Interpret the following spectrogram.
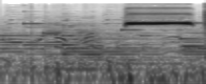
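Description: A single loud whistle blast, one steady high tone lasting about two-thirds of a second, starting a little over a second in, over background music.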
